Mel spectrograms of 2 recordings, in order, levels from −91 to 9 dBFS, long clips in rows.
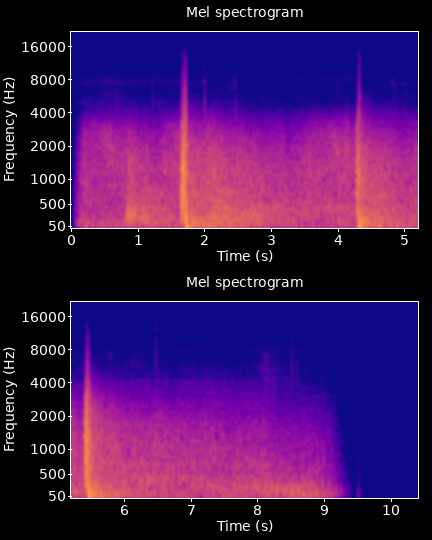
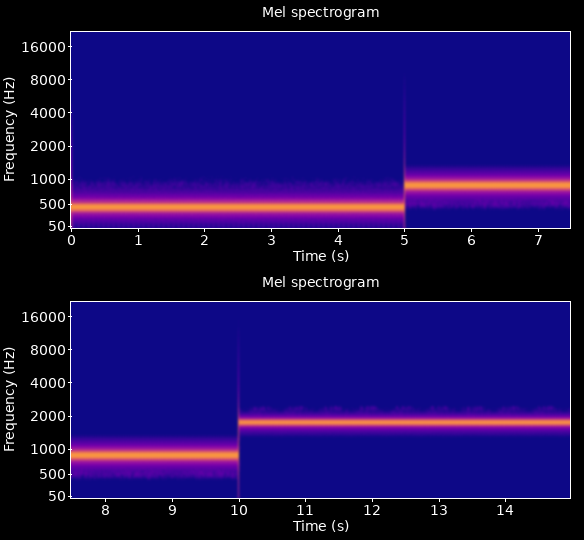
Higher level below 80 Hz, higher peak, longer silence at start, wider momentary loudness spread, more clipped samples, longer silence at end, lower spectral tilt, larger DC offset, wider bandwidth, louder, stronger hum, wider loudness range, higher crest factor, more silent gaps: first, -32 dBFS vs -80 dBFS; first, 0 dBFS vs -14 dBFS; about the same, 0.1 s vs 0 s; first, 20 LU vs 3 LU; neither; first, 1.25 s vs 0 s; first, -7 dB/octave vs 11.5 dB/octave; neither; first, 10.5 kHz vs 2.1 kHz; second, -22 LUFS vs -17 LUFS; neither; first, 14 LU vs 3 LU; first, 24 dB vs 4 dB; neither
